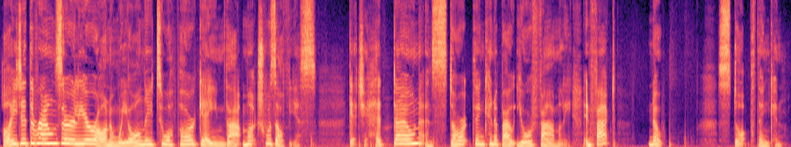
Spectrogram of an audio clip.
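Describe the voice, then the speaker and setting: An actress playing a bossy, incurious, dutiful woman in a comic audio drama, brisk and scolding. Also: high voice, lively intonation, dry recording, studio quality. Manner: brisk, scolding, matter-of-fact.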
